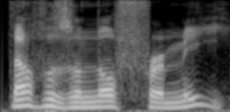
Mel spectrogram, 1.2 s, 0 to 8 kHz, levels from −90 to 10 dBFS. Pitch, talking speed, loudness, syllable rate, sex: 150 Hz, 260 wpm, -18 LUFS, 5.8 syllables/s, male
